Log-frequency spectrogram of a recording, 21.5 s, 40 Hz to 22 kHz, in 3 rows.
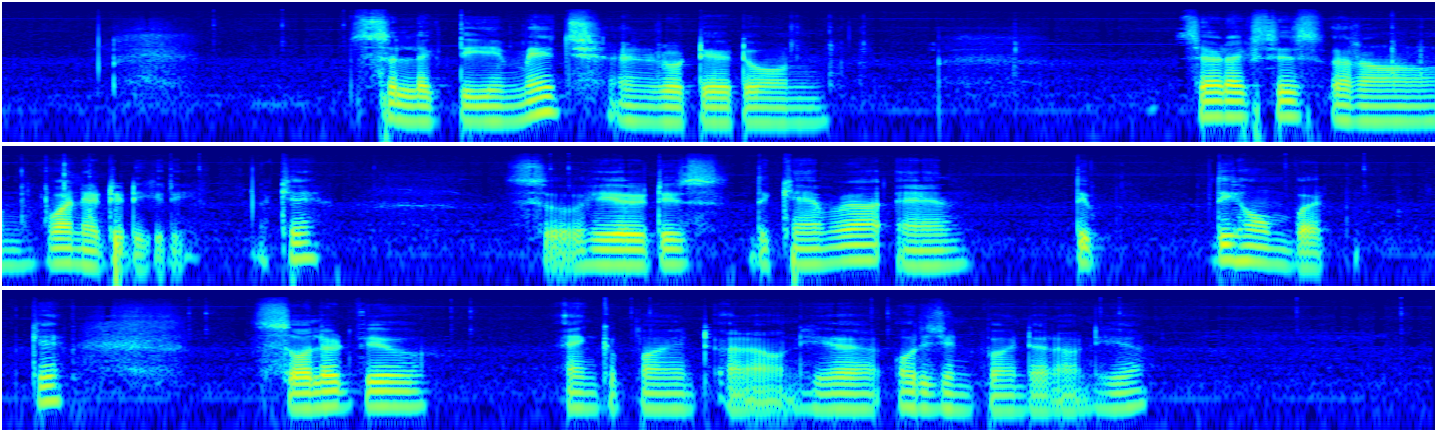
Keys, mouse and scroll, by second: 1.1-1.8 drag, 2.9 r, 9.9 click, 13.6 click, 14.2-15.3 scroll up 5, 15.3 click, 16.5-17.5 drag, 18.6-19.9 drag, 20.8 click.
